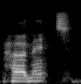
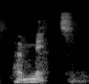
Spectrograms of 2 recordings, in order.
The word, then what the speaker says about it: permit: The first word is permit, and I stress the syllable per, and this is the noun version of the word, whereas the second word we can see is permit.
